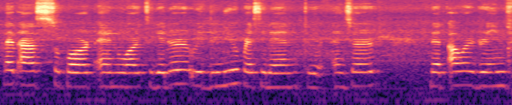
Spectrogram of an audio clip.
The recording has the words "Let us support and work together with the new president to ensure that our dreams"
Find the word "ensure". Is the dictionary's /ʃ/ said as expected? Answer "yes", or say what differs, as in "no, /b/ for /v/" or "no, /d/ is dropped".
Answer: no, /s/ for /ʃ/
